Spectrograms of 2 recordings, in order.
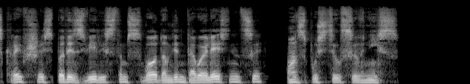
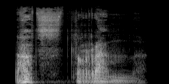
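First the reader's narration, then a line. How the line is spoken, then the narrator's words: Muttering. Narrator (Russian): бормотал Клод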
